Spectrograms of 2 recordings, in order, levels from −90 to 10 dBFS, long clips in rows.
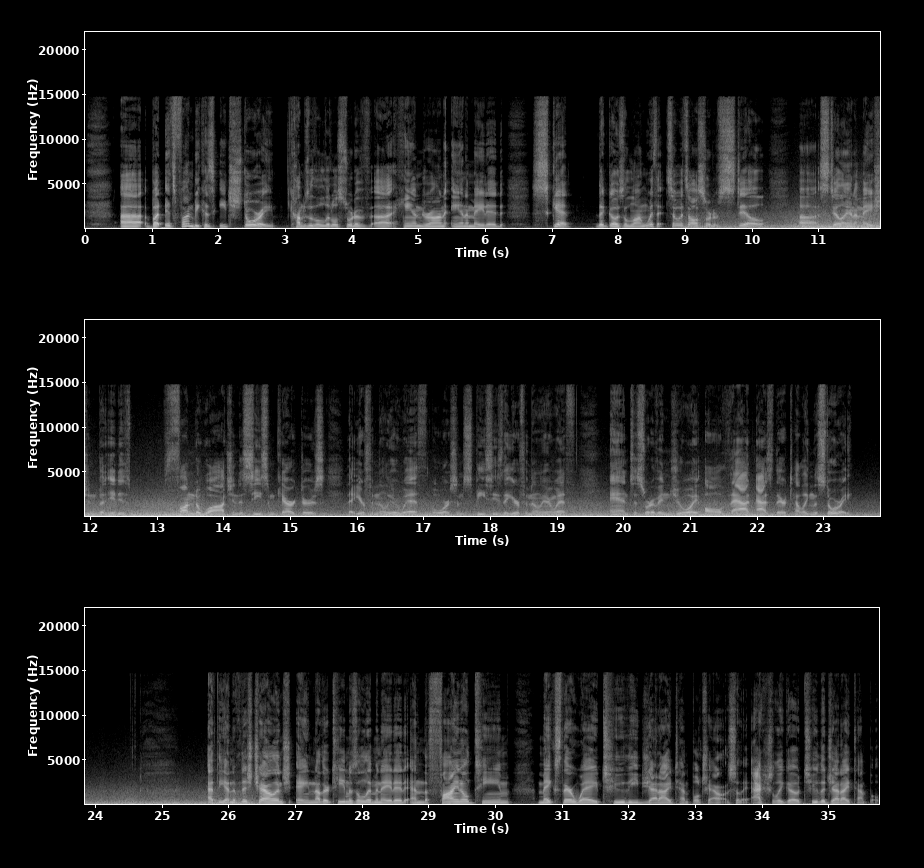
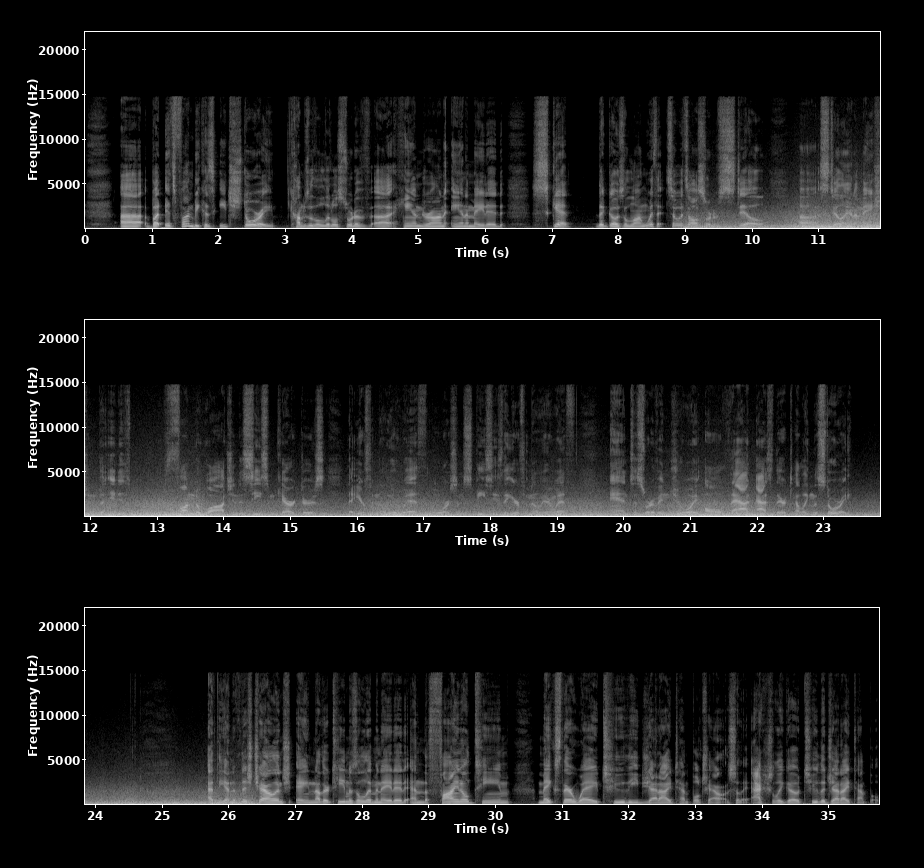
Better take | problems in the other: first | wind noise on the microphone; heavy; from 9 to 26 s; 3 dB below the speech; occasional gusts in the first

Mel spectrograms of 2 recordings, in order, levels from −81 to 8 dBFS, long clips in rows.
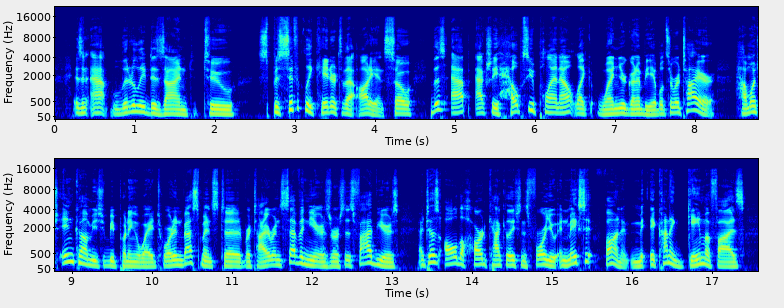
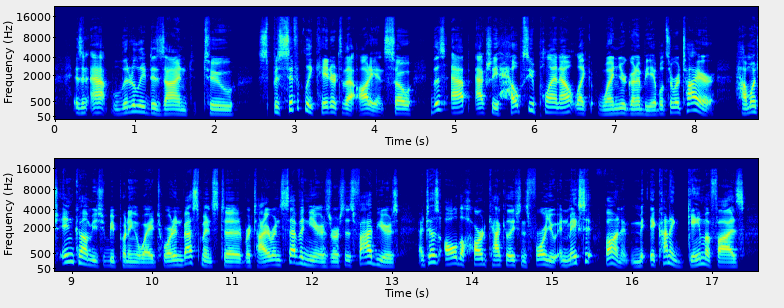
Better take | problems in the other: first | thin; very; fading below 650 Hz

